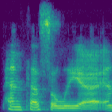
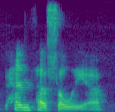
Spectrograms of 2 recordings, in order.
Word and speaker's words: Penthesilea: Penthesilea, and the only reason I know how to say that is because I listened to the audiobook. So it was repeated over and over. So Penthesilea. – Penthesilea, Penthesilea, Penthesilea.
